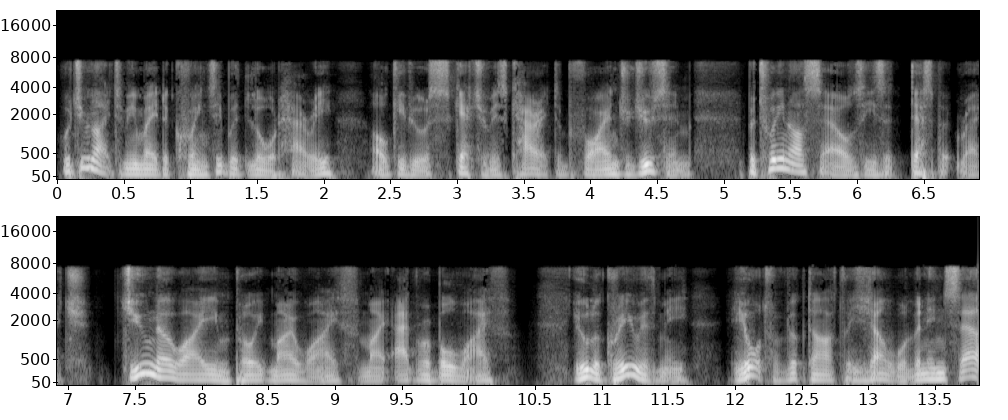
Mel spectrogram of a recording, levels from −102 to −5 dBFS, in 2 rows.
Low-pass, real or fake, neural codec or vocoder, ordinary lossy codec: 7.2 kHz; fake; codec, 24 kHz, 0.9 kbps, WavTokenizer, small release; AAC, 48 kbps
